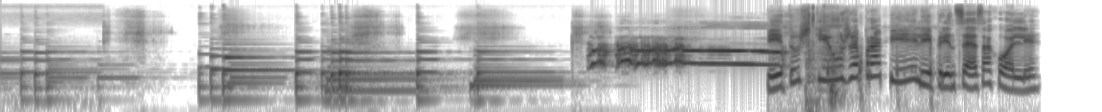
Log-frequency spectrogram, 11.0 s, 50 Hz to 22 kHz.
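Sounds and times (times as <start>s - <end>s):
rooster crowing: 5.8s - 8.0s.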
